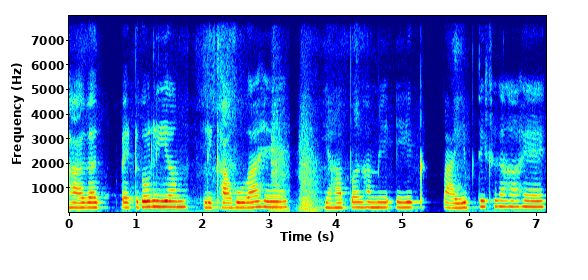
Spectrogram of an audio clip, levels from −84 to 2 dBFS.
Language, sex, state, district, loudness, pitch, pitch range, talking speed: Hindi, female, Maharashtra, Gondia, -16 LUFS, 210 Hz, 200-230 Hz, 110 wpm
